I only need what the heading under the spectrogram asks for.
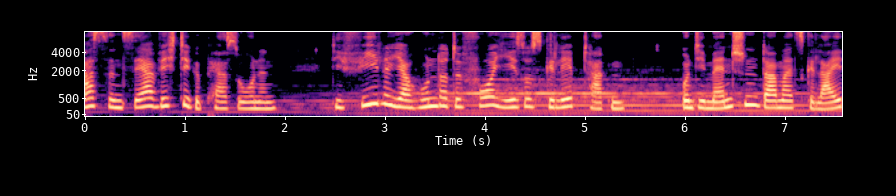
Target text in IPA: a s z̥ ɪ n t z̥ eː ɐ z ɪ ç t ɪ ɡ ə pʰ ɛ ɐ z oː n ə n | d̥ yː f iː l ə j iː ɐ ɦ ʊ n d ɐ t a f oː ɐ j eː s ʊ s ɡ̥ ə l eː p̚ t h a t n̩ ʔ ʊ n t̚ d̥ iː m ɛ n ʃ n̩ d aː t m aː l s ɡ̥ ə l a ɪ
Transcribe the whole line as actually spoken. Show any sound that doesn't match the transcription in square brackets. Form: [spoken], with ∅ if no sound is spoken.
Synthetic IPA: a s z̥ ɪ n t z̥ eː ɐ [v] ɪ ç t ɪ ɡ ə pʰ ɛ ɐ z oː n ə n | d̥ [iː] f iː l ə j [aː] ɐ ɦ ʊ n d ɐ t [ə] f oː ɐ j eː [z] ʊ s ɡ̥ ə l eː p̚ t h a t n̩ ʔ ʊ n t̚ d̥ iː m ɛ n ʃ n̩ d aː [∅] m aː l s ɡ̥ ə l a ɪ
